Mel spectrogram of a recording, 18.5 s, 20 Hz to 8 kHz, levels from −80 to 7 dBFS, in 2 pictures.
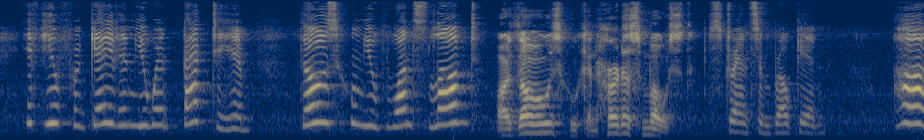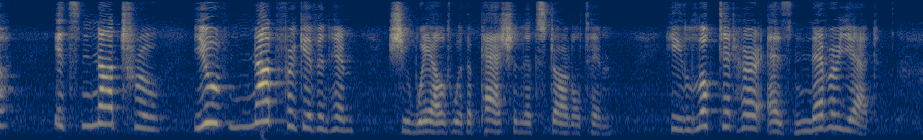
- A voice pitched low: No, very high, 295 Hz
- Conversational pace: Yes, average, 150 wpm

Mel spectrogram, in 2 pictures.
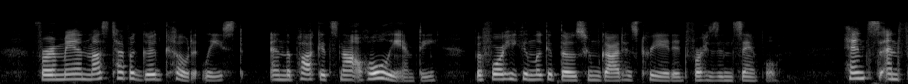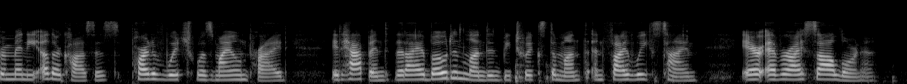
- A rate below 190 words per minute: No, average, 200 wpm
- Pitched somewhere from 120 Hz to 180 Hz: No, high, 220 Hz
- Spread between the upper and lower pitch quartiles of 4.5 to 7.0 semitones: No, average, 3.6 semitones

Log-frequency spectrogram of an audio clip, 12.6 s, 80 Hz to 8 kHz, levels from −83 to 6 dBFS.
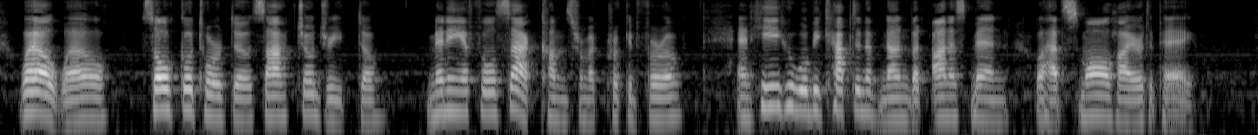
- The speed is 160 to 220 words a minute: No, average, 150 wpm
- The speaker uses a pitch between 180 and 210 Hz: No, medium, 155 Hz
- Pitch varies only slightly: No, average, 3.8 semitones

